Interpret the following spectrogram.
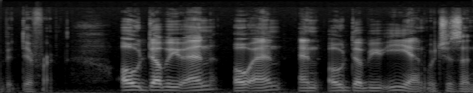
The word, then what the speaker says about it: Owen: So it's actually a two-syllable word. Owen, okay?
